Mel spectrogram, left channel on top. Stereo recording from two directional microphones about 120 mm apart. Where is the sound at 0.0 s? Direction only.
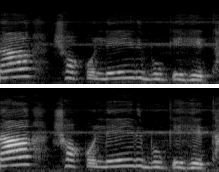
20° left (ahead or behind).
